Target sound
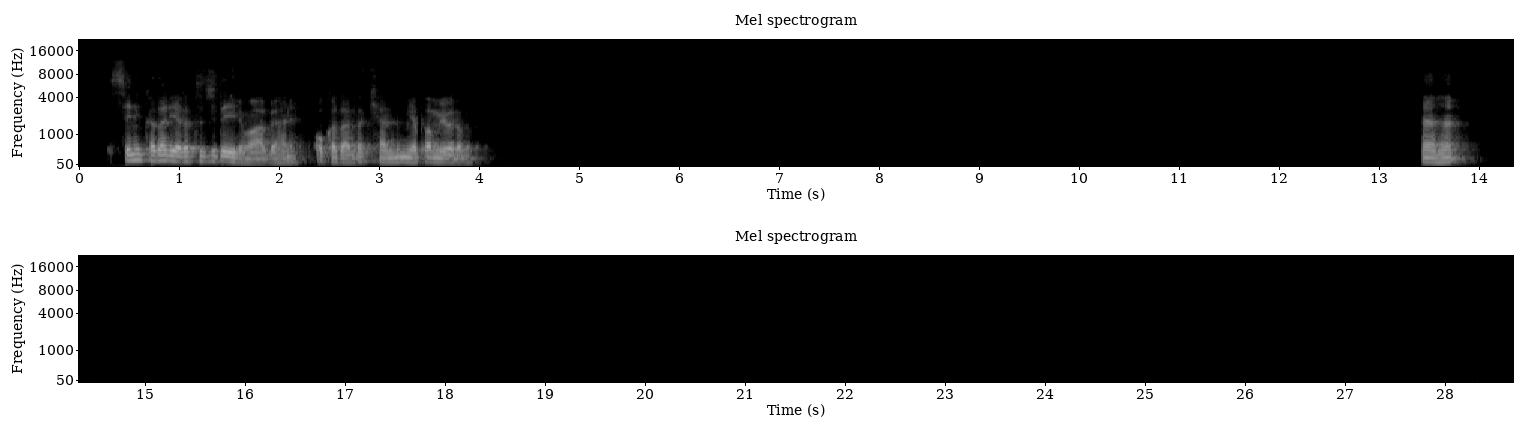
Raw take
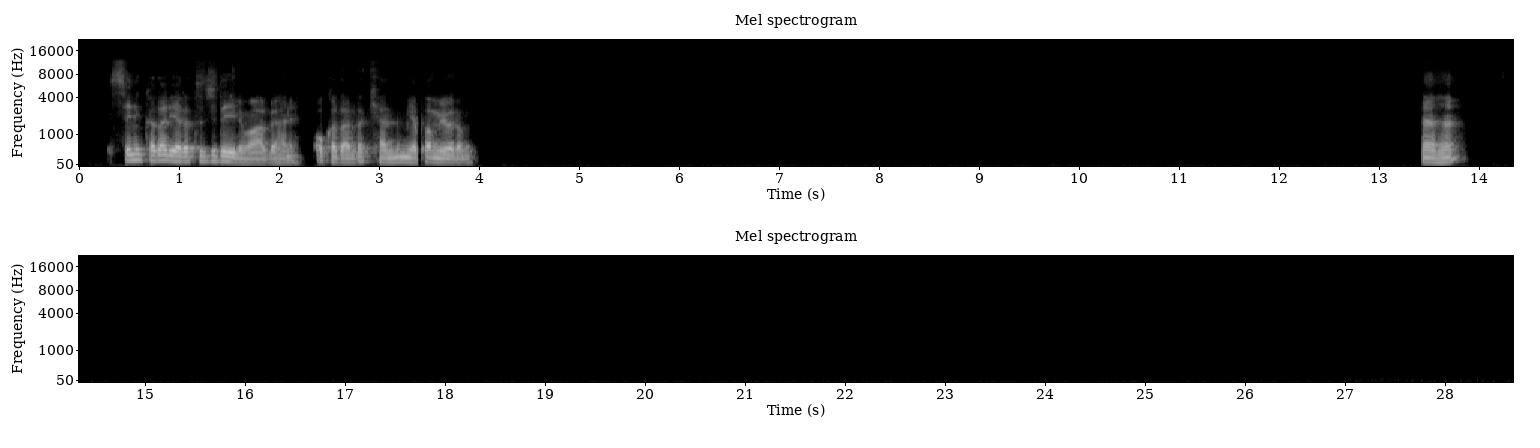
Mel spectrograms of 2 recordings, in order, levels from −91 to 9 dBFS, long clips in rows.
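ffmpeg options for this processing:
-filter_complex "[0:a]bandreject=f=60:t=h:w=6,bandreject=f=120:t=h:w=6,bandreject=f=180:t=h:w=6,asplit=2[s0][s1];[s1]adelay=91,lowpass=f=1600:p=1,volume=0.126,asplit=2[s2][s3];[s3]adelay=91,lowpass=f=1600:p=1,volume=0.31,asplit=2[s4][s5];[s5]adelay=91,lowpass=f=1600:p=1,volume=0.31[s6];[s0][s2][s4][s6]amix=inputs=4:normalize=0,volume=0.376"

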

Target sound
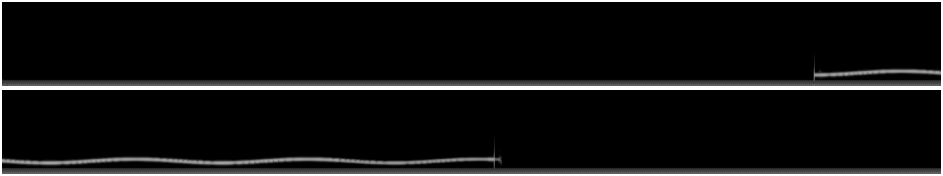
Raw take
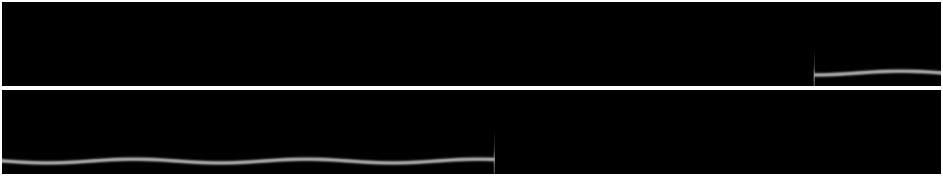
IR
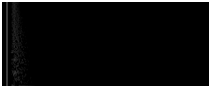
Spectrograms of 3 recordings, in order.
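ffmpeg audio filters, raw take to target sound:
-filter_complex "[0:a]asplit=3[s0][s1][s2];[s0]afade=t=out:st=12.74:d=0.02[s3];[s1]agate=range=0.0224:threshold=0.0631:ratio=3:detection=peak,afade=t=in:st=12.74:d=0.02,afade=t=out:st=14.24:d=0.02[s4];[s2]afade=t=in:st=14.24:d=0.02[s5];[s3][s4][s5]amix=inputs=3:normalize=0,aeval=exprs='val(0)+0.00708*(sin(2*PI*50*n/s)+sin(2*PI*2*50*n/s)/2+sin(2*PI*3*50*n/s)/3+sin(2*PI*4*50*n/s)/4+sin(2*PI*5*50*n/s)/5)':c=same[s6];[1:a]atrim=start_sample=2205,atrim=end_sample=3087[s7];[s6][s7]afir=irnorm=-1:irlink=0,volume=1.33"

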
